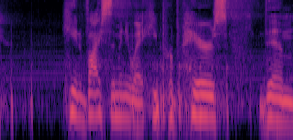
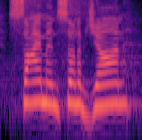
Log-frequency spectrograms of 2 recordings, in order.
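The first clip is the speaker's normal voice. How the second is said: calling by name; 6 semitones higher, 6 dB louder than usual. Acted. Jesus calls Peter by name.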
